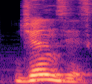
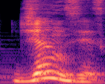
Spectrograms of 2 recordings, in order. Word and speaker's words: Jones's: Jones Carr it would be appropriate if you pronounce it like Jones's car so I hope you can hear the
